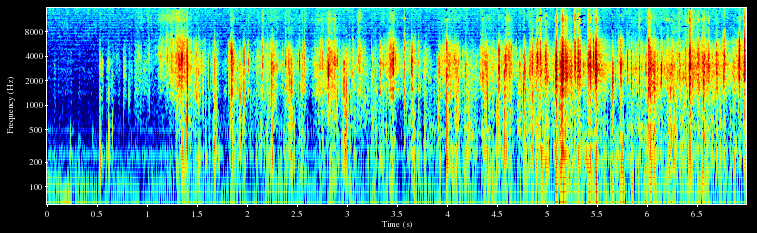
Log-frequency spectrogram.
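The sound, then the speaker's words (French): Dense paper crinkling and crackling as a self-adhesive paper envelope is carefully peeled open. The rustle starts faint, then continues as many quick crackles and small tearing sounds. “Allez, j'ouvre et on verra bien. Elle ouvre délicatement une enveloppe.”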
